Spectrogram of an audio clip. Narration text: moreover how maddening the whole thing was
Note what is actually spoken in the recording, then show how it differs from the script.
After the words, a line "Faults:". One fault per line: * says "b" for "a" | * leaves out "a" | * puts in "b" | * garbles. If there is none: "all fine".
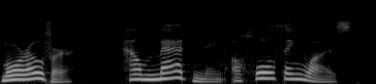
moreover how maddening a whole thing was
Faults:
* says "a" for "the"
